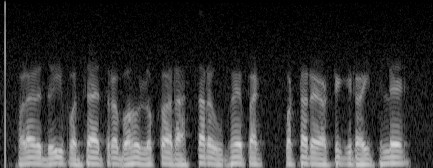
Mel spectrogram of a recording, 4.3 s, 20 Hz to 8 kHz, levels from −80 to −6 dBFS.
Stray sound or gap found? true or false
false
